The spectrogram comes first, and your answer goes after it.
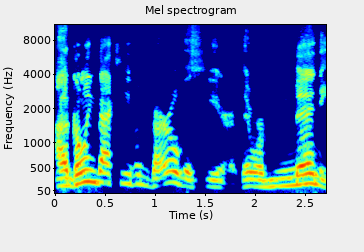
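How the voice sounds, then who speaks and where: An ordinary speaking voice with lively intonation at a fairly quick pace, recorded dry and close with no echo. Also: man. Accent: American. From Lowell, Massachusetts. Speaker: meteorologist. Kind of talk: educational presentation and interview answers.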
